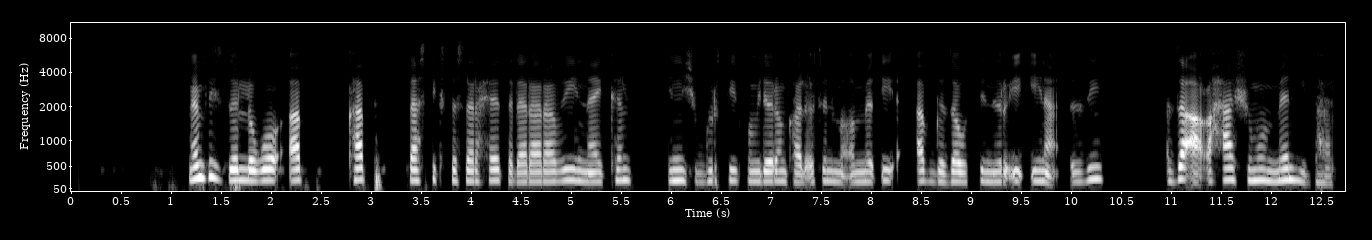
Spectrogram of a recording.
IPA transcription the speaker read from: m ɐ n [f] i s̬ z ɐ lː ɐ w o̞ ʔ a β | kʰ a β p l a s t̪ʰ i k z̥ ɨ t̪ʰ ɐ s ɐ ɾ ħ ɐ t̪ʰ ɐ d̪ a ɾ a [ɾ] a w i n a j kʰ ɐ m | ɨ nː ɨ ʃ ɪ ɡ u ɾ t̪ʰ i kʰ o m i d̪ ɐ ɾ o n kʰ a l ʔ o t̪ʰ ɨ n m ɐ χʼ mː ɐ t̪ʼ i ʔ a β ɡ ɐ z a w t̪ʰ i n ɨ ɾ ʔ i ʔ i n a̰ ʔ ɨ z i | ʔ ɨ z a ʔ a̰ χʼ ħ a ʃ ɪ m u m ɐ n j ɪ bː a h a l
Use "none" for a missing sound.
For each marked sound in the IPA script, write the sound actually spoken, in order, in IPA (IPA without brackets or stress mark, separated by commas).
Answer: f, ɾ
